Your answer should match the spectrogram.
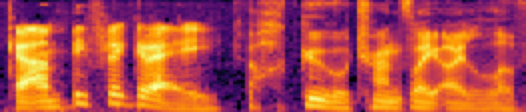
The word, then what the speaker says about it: Campi Flegrei: a year Yellowstone moves pales in comparison to Campy Fleg. And I've never heard of that one, so... It's pronounced Campi Flegrei.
